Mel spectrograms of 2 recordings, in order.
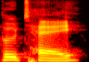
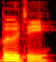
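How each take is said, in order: First: The name ends in a different vowel sound. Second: The name ends in an 'ee' sound. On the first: This is the pronunciation used before. The speaker calls it wrong. "not Boutte. It used to be Boutte" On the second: This is the current pronunciation. The speaker calls it right. "it's Booty, B O O T E E is the pronunciation guide chart. So it is Kayshon Boutte"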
